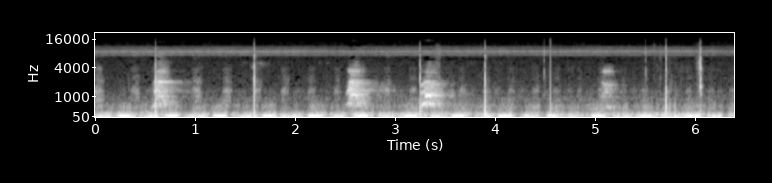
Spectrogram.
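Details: Female double-coated German Shepherd kept as a breeding dam gives a few loud, single barks spaced about a second apart over a steady, regularly pulsing low mechanical hum.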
